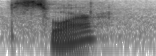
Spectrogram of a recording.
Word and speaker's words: SOAR: How do you say that? Sore. Oh, sore. Um, SOAR, yes. Sore like saddle sore.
